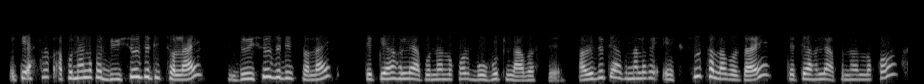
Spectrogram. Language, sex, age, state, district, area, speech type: Assamese, female, 30-45, Assam, Udalguri, rural, conversation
